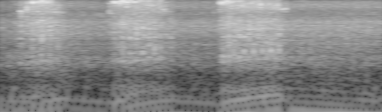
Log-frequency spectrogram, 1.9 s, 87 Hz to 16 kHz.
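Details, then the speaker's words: 1965 Volkswagen Beetle, air-cooled flat-four updated to a 1500 engine, revved three times: each rev climbs cleanly and settles back to an even idle; sounds good, normal revving. "know it sounds good it's been updated with the 1500"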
